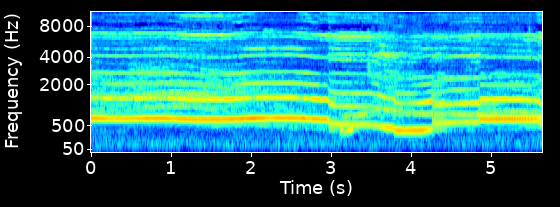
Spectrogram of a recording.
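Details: Steady sustained coyote howl that drops in stepwise breaks to a lower pitch, holds briefly, then jumps back up to the original level.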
